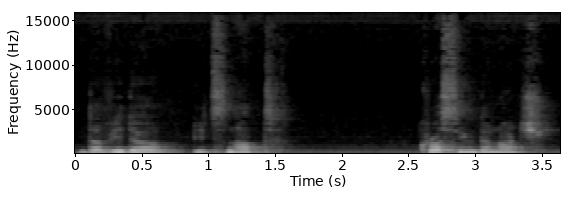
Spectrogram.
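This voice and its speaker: Slow, halting Romanian-accented man, deep mellow voice. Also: level tone. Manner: halting, many fillers, plain instructions. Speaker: tech tutorial maker. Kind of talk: hands-on phone tutorial. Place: room indoors, phone on a table. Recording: echoey, dull lo-fi room.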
